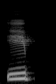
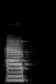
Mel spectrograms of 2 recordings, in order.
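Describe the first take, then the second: First: The vowel sounds like the e in pet. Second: The vowel sounds like the a in cat. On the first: The speaker calls it wrong. "इसको एप नहीं पढ़ेंगे" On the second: The speaker calls it right. "इसको ऐप पढ़ेंगे"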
